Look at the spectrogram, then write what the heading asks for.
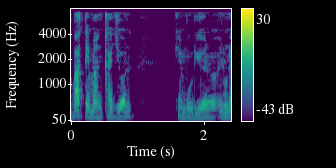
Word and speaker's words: Bateman: y jaime bateman cayón que le dicen weithman por pronunciar en inglés pero acá en colombia le llamaban bateman cayón que murió en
